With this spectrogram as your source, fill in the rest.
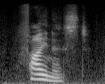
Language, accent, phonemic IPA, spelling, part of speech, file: English, US, /ˈfaɪnɪst/, finest, adjective / noun, En-us-finest.ogg
- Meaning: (adjective) superlative form of fine: most fine; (noun) 1. Police officers 2. Members of the military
